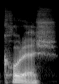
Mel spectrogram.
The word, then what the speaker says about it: Koresh: And so the Iranians, when we go to Israel, we take pictures in front of Koresh Street because it's their how they pronounce Cyrus the Great.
